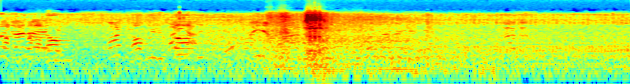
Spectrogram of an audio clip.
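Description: Indistinct background voices over a steady low rumble, with one short, loud burst of noise about three seconds in.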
